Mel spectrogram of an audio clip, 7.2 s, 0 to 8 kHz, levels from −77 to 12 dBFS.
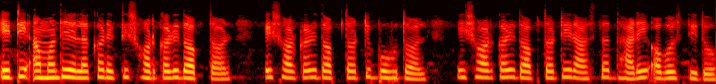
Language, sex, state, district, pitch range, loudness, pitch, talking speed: Bengali, female, West Bengal, Jhargram, 225-255 Hz, -20 LUFS, 240 Hz, 135 wpm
